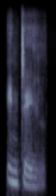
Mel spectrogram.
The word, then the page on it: entail: Indian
